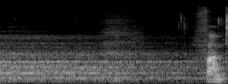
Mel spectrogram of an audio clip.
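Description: A held keyboard chord, played through a vintage NAD transistor amplifier and bookshelf speakers, dying away slowly after the keys are released.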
